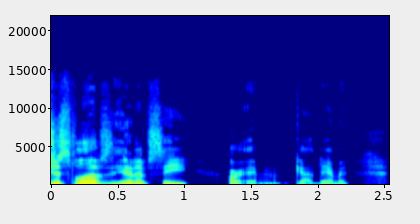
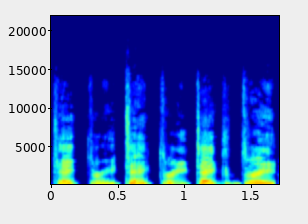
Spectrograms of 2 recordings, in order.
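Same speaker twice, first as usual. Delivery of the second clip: very high shouting yell; 10 semitones higher than usual. Retelling yelling at the TV during a football game: retelling yelling at the TV. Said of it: "I was yelling at the T V".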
